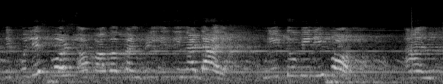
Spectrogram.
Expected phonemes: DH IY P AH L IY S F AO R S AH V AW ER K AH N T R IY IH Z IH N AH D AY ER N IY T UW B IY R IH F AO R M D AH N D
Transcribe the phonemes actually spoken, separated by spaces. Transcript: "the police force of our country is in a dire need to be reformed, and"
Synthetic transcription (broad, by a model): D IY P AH L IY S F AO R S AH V AW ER K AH N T R IY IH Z IH N AH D AY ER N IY T UW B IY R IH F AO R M AH N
